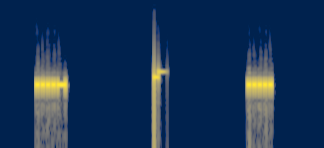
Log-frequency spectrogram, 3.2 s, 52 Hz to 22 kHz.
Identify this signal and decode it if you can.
Morse code, heard as a keyed tone, about 46 wpm, 700 Hz. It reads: 4 5
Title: Single Letter-Number Alt 45wpm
